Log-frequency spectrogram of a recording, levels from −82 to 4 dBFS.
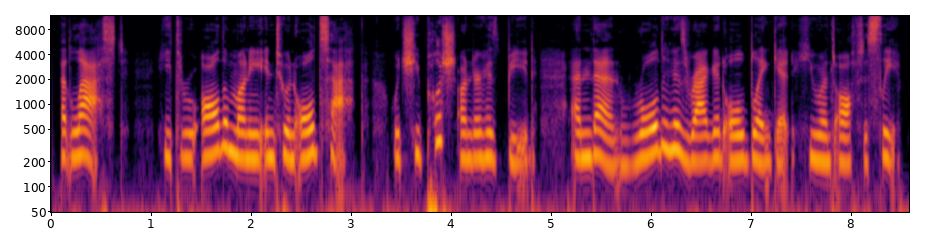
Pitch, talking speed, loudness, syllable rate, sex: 225 Hz, 210 wpm, -18 LUFS, 4.7 syllables/s, female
